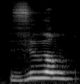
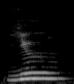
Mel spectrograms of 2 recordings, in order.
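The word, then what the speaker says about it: Dương: C'est un peu comme dans mon prénom, Zuong. Comme je suis du nord, je le prononce Zuong, mais le sud, ils vont prononcer Yung.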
